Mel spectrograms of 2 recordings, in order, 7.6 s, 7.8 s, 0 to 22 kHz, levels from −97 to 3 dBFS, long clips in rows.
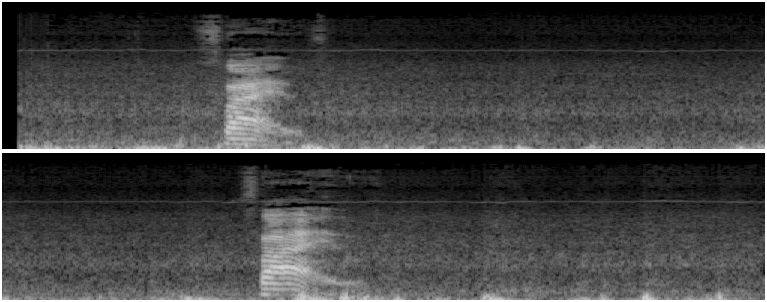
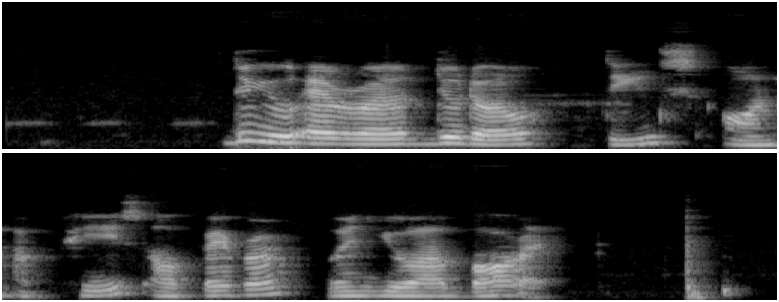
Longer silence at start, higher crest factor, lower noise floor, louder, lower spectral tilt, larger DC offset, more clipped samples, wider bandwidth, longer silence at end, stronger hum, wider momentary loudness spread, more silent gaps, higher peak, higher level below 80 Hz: second, 0.1 s vs 1.1 s; about the same, 24 dB vs 20 dB; second, -46 dBFS vs -76 dBFS; first, -22 LUFS vs -26 LUFS; second, -5 dB/octave vs -7.5 dB/octave; neither; neither; first, 14.5 kHz vs 7 kHz; second, 0.05 s vs 0.2 s; neither; first, 27 LU vs 18 LU; neither; first, -2 dBFS vs -8 dBFS; first, -34 dBFS vs -64 dBFS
